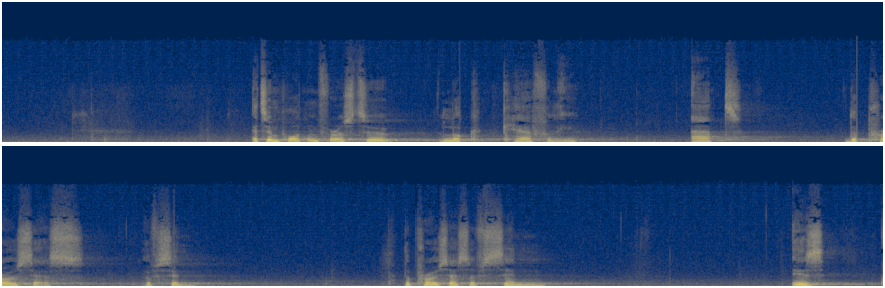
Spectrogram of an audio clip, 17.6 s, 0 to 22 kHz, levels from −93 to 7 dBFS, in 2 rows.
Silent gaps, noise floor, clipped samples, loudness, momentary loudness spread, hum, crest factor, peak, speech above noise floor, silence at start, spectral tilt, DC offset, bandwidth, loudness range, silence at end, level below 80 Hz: none; -55 dBFS; under 0.1%; -22 LUFS; 20 LU; none; 20 dB; -4 dBFS; 34 dB; 1 s; -6.5 dB/octave; under 0.1%; 13.5 kHz; 9 LU; 0.2 s; -54 dBFS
